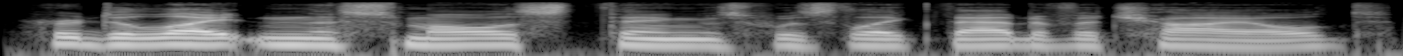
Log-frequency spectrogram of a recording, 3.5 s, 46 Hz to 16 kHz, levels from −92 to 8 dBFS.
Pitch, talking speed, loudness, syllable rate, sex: 140 Hz, 205 wpm, -18 LUFS, 4.4 syllables/s, male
